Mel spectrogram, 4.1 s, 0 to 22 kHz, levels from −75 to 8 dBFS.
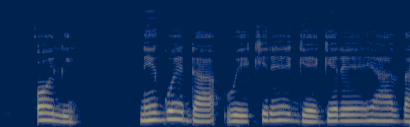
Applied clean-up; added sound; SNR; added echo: none; none; none; none.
